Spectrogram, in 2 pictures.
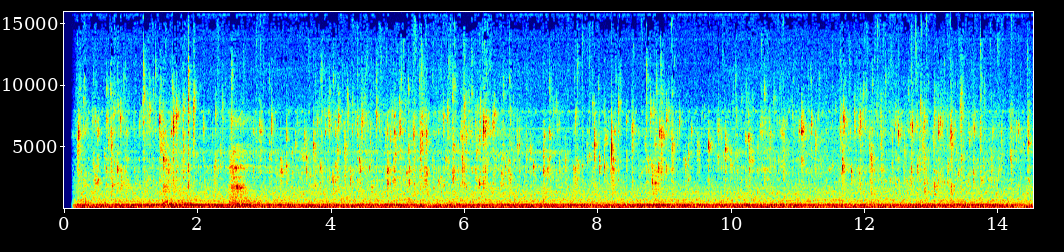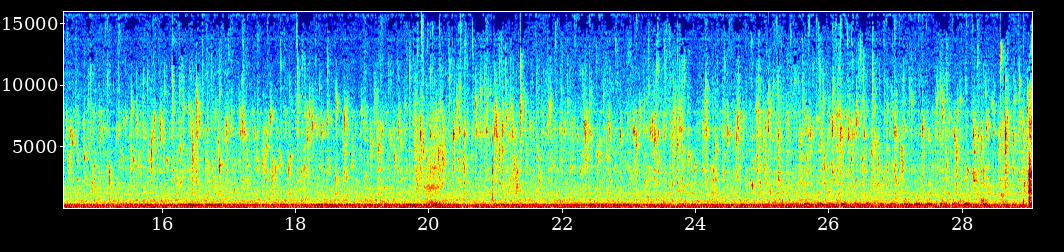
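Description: Drinkwell pet fountain running: a steady trickle of water falling into the bowl over the low, even hum of its electric pump.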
